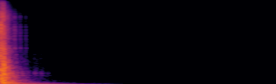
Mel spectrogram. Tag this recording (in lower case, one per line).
door
knock
home sounds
